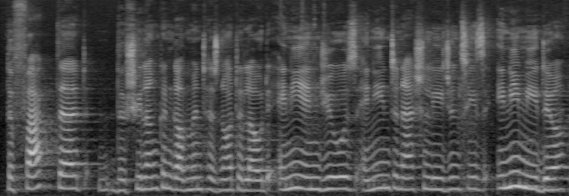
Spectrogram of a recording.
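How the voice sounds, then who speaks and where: A woman's voice: medium pitch, flat delivery, quick pace, warm tone. A woman with an educated urban Indian accent, speaking as a journalist answering reader questions, earnest and argumentative in long, considered sentences. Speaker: journalist and editorial commentator. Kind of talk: answering reader questions in spoken editorial commentary.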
